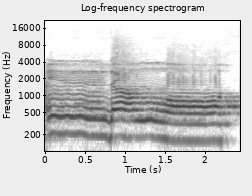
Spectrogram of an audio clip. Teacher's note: lafzul jalalah datang sebelumnya baris fathah, dibaca tebal, kadar panjang dua harakat.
